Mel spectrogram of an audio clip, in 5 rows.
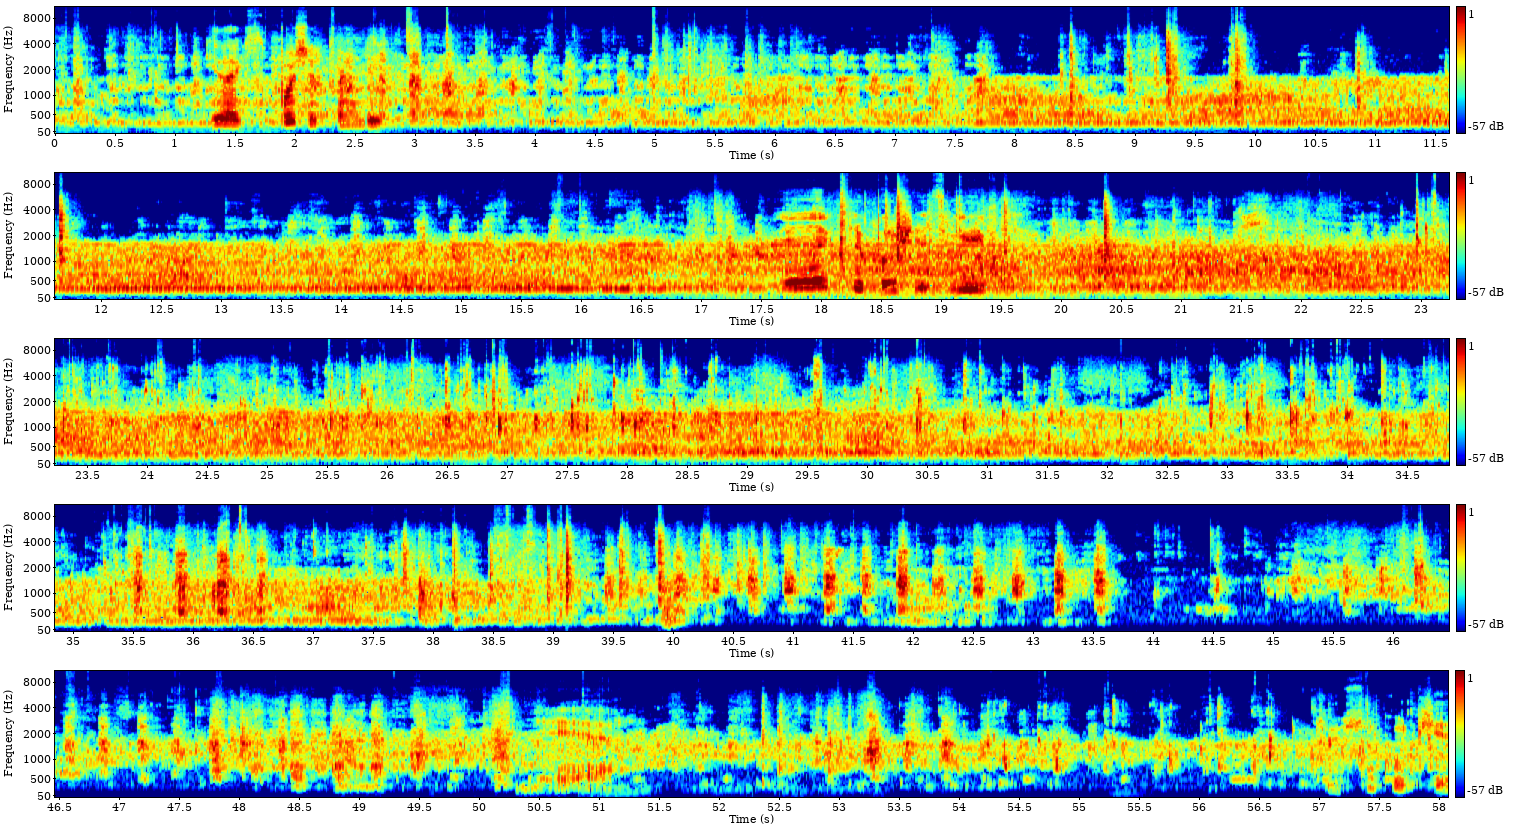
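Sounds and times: dog panting: 0:00.0 - 0:58.0.

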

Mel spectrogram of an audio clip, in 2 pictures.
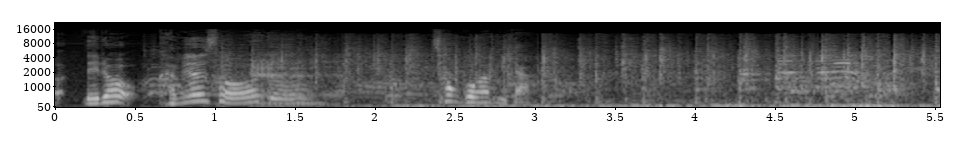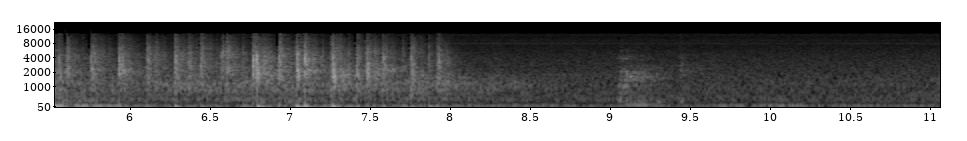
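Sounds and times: people calling out: 0:00.5 - 0:03.4, 0:04.3 - 0:05.5
audience applause: 0:00.8 - 0:08.1
low hiss: 0:06.2 - 0:11.0.

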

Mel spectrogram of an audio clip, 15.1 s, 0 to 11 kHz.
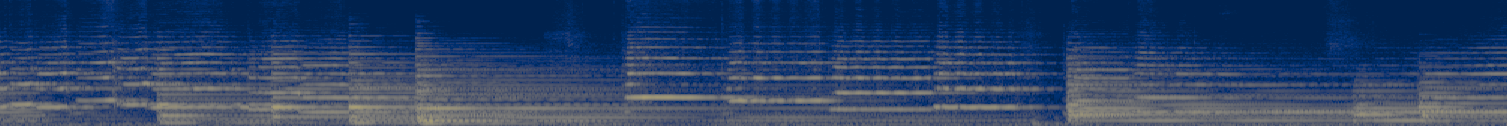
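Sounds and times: flute melody: 0:00.0 - 0:15.0
piano chords: 0:00.0 - 0:15.0.

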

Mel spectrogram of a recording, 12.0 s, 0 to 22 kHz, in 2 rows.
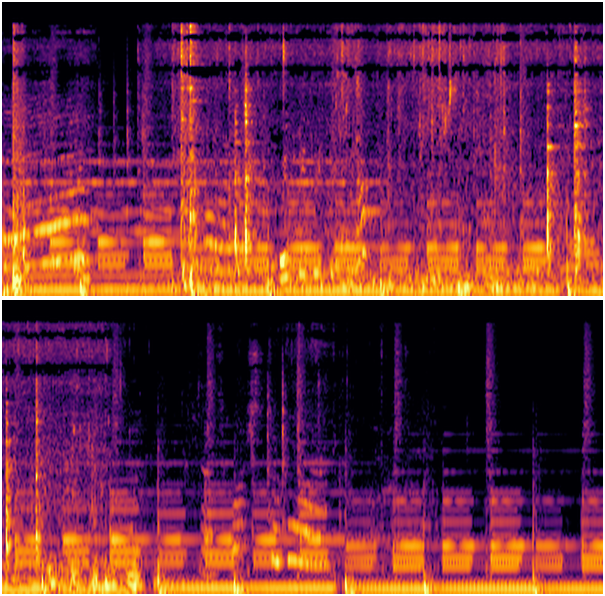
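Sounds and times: background music: 0:00.0 - 0:12.0
tap water running: 0:01.5 - 0:07.4
dishes clinking in a steel sink: 0:01.7 - 0:02.8, 0:04.4 - 0:07.1.

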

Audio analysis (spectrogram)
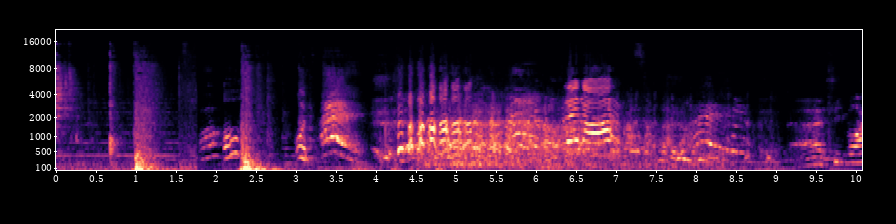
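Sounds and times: people chattering and laughing: 0:04.0 - 0:09.2.

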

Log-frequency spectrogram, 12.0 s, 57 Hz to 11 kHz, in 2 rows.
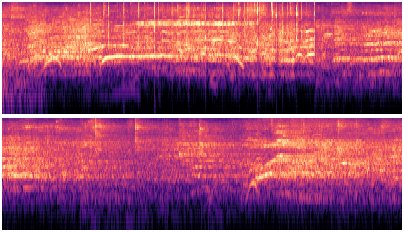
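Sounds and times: spectators' voices echoing: 0:00.0 - 0:12.0.

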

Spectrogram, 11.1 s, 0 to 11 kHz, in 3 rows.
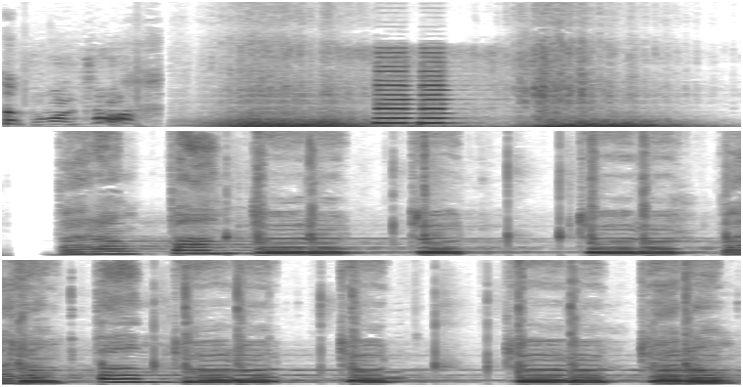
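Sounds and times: car driving off rushing: 0:00.9 - 0:03.7
car horn double toot: 0:01.8 - 0:02.4.

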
